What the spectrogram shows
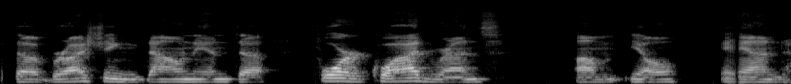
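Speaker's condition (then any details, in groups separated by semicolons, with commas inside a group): Primary lateral sclerosis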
